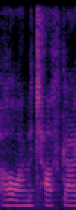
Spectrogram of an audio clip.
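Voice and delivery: ordinary talk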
